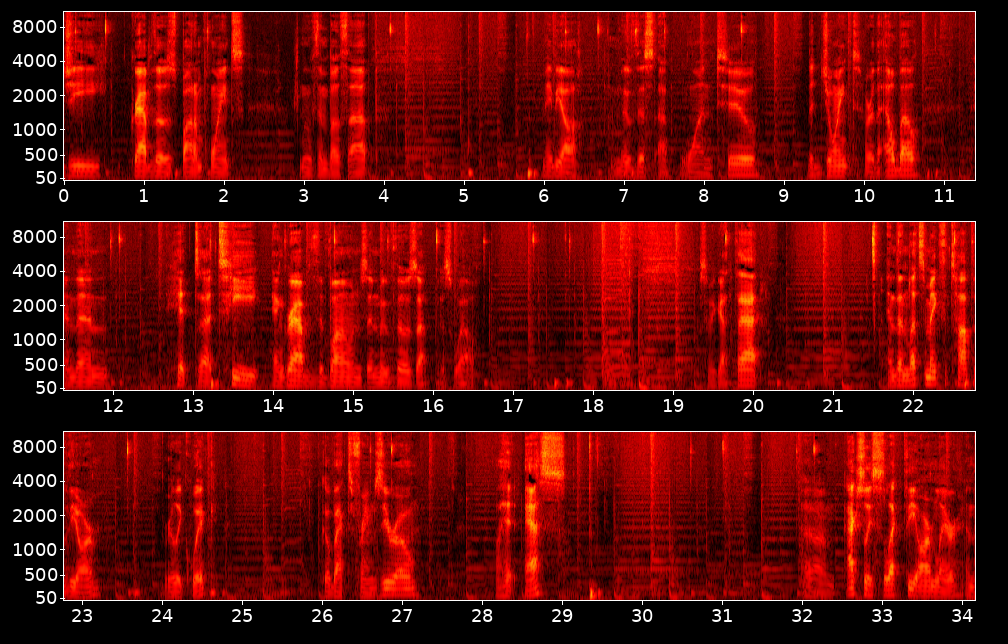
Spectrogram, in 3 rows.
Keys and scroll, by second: 1.3 t, 5.8 g, 7.0 t, 10.8 t, 13.2 t, 17.5 z, 22.6 space, 29.3 s.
